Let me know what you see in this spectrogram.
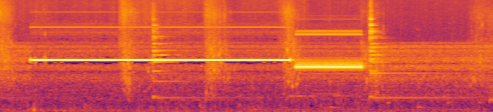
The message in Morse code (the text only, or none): none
